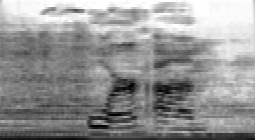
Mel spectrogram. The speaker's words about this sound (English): Hold on, see. I just lost my train of thought, too. Yeah, it was that plane. Damn. Yeah, there's a lot of planes right here.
